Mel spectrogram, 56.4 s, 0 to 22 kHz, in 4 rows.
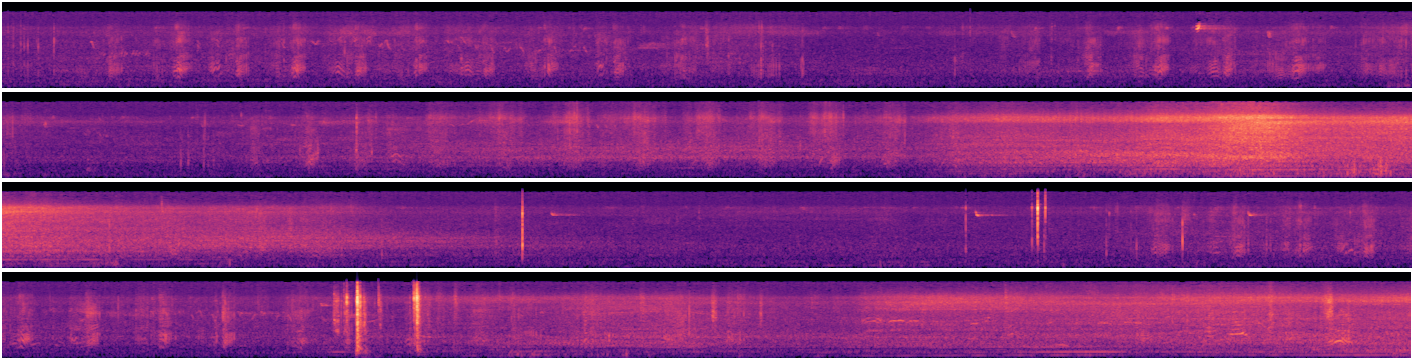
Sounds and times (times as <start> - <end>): Wind noise (microphone): 27.4 - 28.2.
